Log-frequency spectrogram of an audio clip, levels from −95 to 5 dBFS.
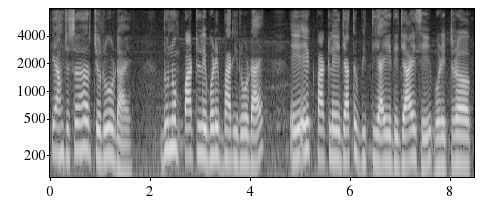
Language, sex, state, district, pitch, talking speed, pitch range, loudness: Halbi, female, Chhattisgarh, Bastar, 185 Hz, 175 wpm, 165-205 Hz, -16 LUFS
